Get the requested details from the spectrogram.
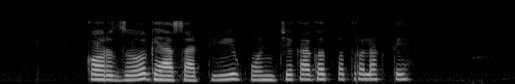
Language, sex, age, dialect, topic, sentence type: Marathi, female, 31-35, Varhadi, agriculture, question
